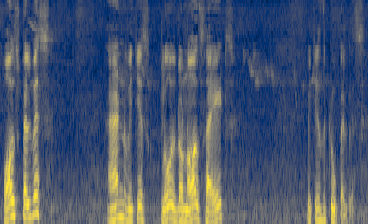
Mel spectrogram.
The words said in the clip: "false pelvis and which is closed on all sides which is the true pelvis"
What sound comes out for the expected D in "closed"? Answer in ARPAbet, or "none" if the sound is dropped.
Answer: D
